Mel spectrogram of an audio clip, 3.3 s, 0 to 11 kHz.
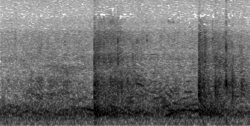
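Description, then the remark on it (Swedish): Two sharp gunshots ring out about a second and a half apart, loud, over a steady rumble of crowd noise and indistinct voices, as a man hidden in a tree fires at Indian Prime Minister Rajiv Gandhi leaving a memorial ceremony. “Det var när Gandhi lämnade minneshögtiden som en man gömd i ett träd sköt 5 skott.”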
